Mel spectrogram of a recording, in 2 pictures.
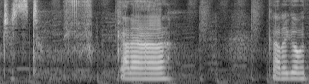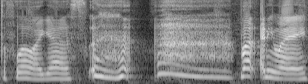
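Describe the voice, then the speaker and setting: Music plays in the background. Over it, a woman speaks with ordinary pitch variation. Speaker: artist. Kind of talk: casual voiceover over art timelapse. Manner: casual, rambling.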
